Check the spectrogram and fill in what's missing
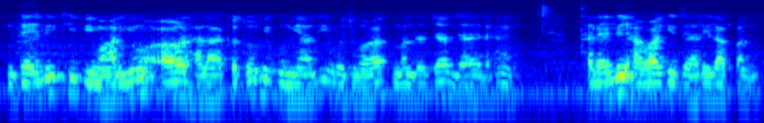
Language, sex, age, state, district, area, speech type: Urdu, male, 30-45, Delhi, South Delhi, urban, spontaneous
